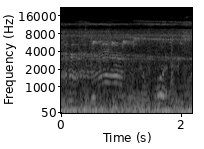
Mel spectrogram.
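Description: African painted dogs (African wild dogs) giving faint, high twittering calls, short notes that rise and fall in pitch, with distant voices.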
